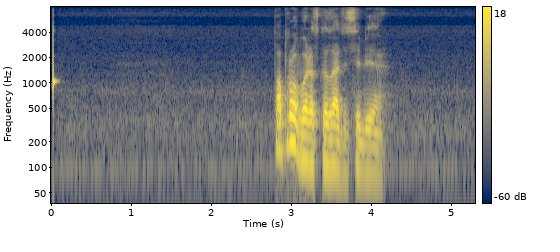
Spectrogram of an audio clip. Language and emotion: Russian, neutral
